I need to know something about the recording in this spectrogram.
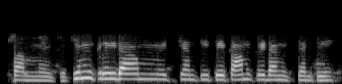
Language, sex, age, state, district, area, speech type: Sanskrit, female, 30-45, Karnataka, Dharwad, urban, conversation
